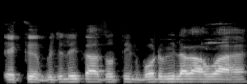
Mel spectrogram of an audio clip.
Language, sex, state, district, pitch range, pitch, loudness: Hindi, male, Bihar, Saharsa, 120-125 Hz, 125 Hz, -16 LUFS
